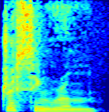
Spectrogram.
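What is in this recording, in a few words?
"dressing room", British English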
